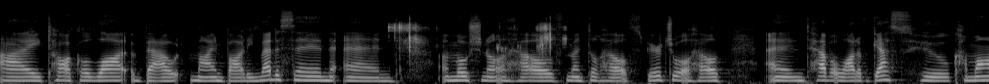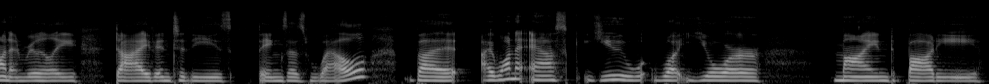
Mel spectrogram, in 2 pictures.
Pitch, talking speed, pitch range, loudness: 175 Hz, 125 wpm, 170-190 Hz, -30 LUFS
